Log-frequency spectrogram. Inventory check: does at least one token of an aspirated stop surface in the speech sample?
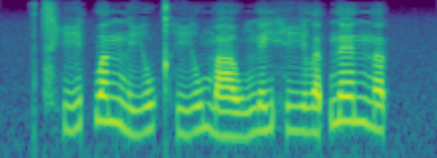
yes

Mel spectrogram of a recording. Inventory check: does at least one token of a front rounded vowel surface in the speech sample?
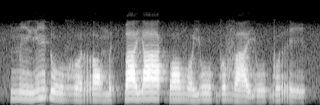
no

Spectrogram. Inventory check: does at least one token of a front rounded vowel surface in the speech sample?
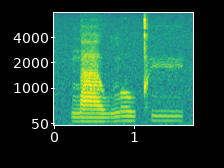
yes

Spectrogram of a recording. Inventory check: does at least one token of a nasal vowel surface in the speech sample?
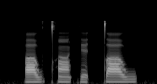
yes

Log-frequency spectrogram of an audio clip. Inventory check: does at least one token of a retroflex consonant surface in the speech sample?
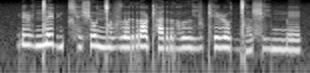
yes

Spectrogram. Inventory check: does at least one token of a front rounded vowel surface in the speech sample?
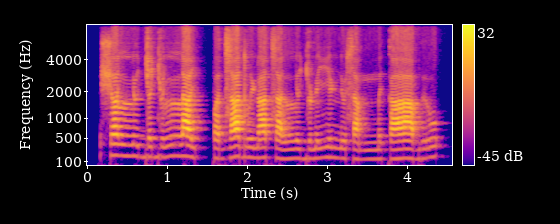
no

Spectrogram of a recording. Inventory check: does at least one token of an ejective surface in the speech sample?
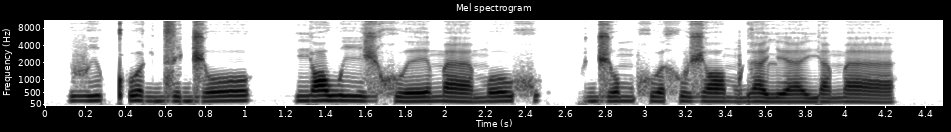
yes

